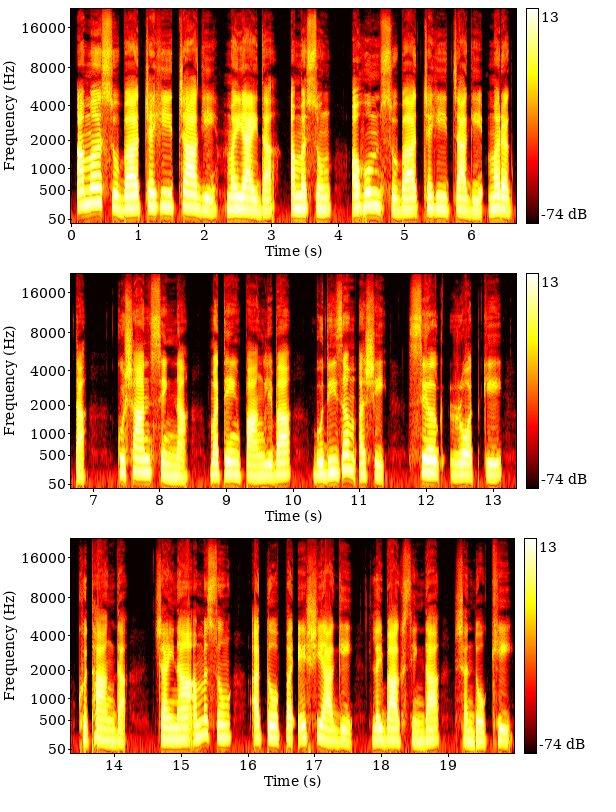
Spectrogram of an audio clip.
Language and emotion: Manipuri, neutral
